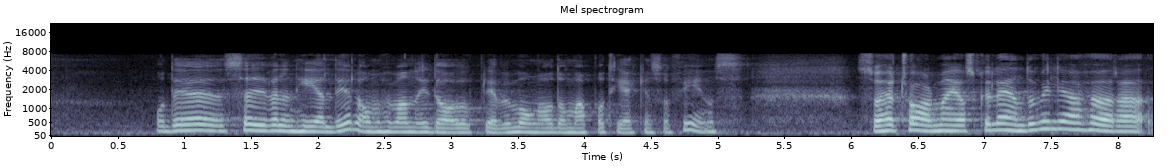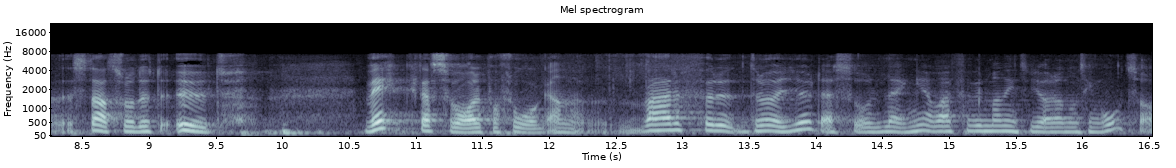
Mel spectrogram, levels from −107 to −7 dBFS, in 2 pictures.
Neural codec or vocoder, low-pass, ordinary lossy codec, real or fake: none; 7.2 kHz; none; real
